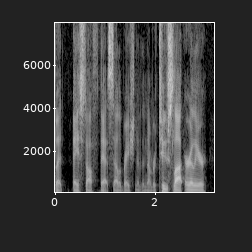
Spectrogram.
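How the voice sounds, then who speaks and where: A man speaks with an Alabama accent at a fairly quick pace. His pitch is very deep and low with ordinary variation, in a very clean recording with a silent background. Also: dry, close sound with no echo. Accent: Southern US (Alabama). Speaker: sports podcast host. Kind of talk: solo podcast news round-up. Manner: casual, with frequent fillers.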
